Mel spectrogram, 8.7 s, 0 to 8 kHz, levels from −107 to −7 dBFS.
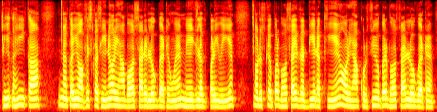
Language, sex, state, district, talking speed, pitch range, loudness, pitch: Hindi, female, Haryana, Rohtak, 265 wpm, 165-185 Hz, -16 LUFS, 170 Hz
